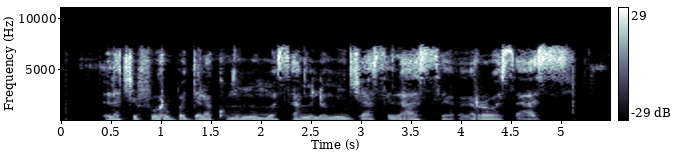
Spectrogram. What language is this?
Esperanto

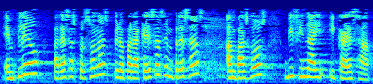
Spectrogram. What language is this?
Spanish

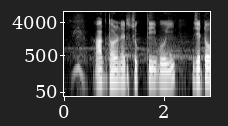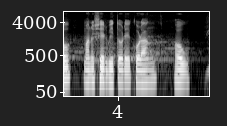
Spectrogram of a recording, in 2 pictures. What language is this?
Bangla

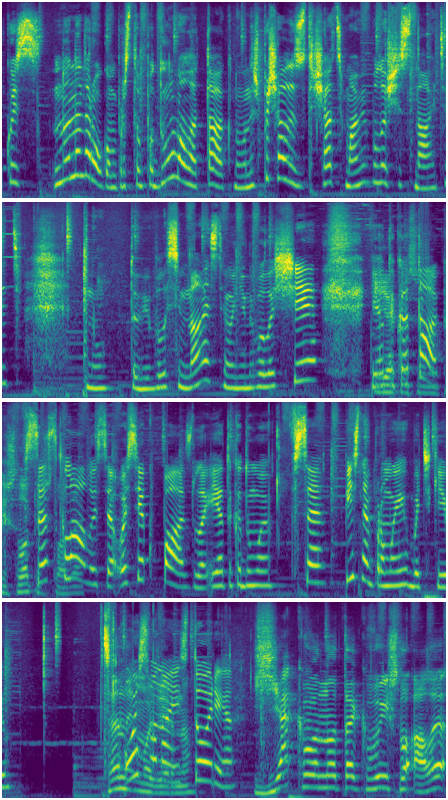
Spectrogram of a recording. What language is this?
Ukrainian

